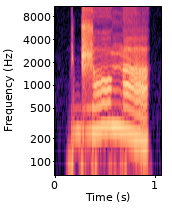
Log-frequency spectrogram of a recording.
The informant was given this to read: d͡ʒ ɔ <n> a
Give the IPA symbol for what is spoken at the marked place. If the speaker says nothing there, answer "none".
ŋ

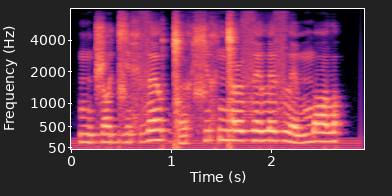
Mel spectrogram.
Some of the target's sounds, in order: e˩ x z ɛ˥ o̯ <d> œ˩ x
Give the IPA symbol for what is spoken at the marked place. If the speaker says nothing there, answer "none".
ɡ͡ǀ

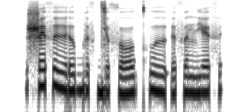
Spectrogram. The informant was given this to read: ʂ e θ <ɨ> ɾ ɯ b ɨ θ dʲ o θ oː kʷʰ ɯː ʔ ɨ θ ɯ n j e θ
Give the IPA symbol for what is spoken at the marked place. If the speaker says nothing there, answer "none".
ɨː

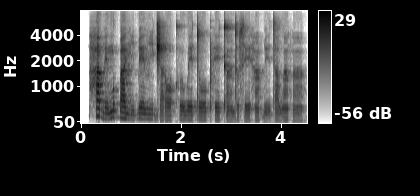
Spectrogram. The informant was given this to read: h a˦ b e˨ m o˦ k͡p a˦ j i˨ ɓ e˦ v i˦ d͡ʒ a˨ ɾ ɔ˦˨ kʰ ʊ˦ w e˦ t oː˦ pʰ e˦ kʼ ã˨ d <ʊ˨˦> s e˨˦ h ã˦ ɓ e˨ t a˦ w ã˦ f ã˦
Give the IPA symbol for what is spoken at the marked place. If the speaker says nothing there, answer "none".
ʊ˨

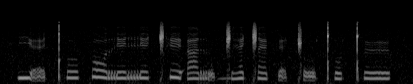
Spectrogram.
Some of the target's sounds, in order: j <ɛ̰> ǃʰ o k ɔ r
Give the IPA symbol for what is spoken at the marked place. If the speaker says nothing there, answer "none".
ɛ̰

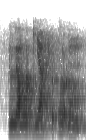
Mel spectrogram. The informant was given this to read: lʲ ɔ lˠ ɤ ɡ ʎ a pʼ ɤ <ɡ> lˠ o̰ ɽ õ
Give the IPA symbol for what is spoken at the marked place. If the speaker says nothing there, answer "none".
ɡ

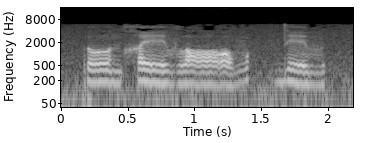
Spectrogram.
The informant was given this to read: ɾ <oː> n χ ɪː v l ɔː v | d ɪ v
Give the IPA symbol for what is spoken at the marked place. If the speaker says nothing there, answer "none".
oː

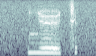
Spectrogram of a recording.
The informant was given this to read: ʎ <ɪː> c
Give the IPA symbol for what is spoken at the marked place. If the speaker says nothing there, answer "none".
ɪː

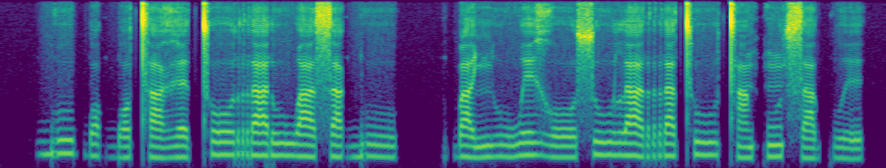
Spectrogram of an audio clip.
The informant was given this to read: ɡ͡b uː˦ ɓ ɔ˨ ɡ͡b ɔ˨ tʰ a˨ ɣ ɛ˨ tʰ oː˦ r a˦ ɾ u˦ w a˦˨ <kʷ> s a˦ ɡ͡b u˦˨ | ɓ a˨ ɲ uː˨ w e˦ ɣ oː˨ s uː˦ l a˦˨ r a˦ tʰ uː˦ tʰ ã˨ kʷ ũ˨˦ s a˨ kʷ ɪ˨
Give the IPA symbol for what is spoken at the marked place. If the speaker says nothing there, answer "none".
none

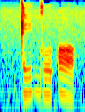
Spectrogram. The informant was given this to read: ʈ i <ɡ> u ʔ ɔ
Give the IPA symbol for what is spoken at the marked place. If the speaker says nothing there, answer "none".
ɡ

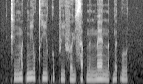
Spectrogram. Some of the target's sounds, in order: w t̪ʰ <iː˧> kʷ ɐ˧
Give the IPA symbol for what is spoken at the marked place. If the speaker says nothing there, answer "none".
iː˧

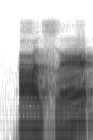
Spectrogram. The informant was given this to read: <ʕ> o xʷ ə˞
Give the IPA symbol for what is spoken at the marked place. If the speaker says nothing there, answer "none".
ʕ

